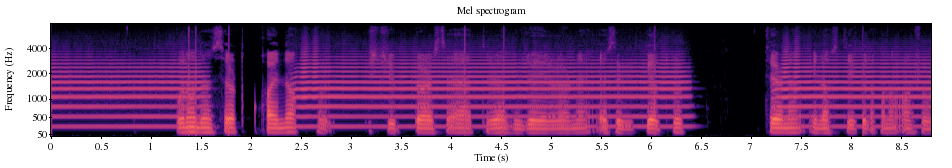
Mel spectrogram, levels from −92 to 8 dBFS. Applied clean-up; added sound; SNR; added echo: none; Trumpet; 3 dB; none.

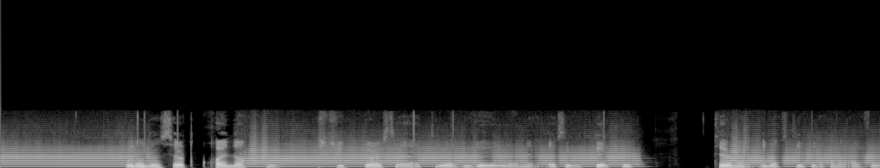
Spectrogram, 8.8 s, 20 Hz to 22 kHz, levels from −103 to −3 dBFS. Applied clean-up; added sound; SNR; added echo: neural mask model RNNoise.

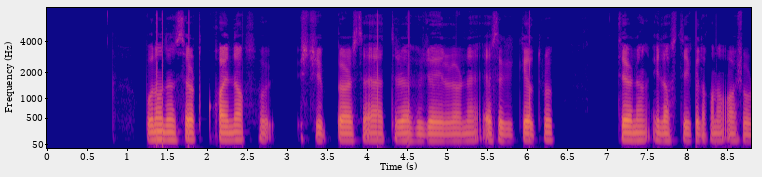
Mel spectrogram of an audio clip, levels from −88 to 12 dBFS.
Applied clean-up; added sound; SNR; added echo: none; none; none; none.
